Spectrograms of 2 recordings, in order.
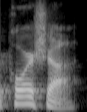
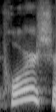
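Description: First: "Porsche" said as POR-sha; Porsche in two syllables. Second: Said in the usual way. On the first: Retold or imitated. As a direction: say "Porsche" with an added "uh" at the end. Joke on two pronunciations.

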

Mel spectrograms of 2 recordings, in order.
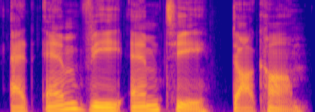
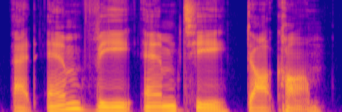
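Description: The two takes are said the same way.

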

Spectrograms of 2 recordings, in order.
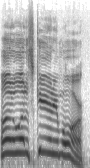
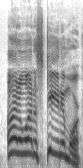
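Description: First: Much higher whiny child voice, mocking; the boy refusing to ski again; whiny kid repeat. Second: Much higher whiny child, mocking; a hurt boy refusing to ski on; whiny kid. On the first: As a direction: whine it as the stubborn boy. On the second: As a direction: whimper it like a scared boy.

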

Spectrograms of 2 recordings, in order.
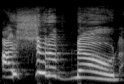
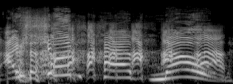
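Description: First: Said in the usual way. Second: Drawn out slowly through laughter; slow laughing repeat. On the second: Real, not acted. Cohost laughing at her own punchline, slow and giggly. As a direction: stretch it out while cracking up.

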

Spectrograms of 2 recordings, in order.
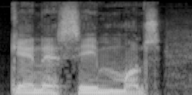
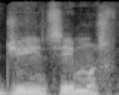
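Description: First: "Gene Simmons" read as Finnish spelling, "Gene" as "ge-ne" with a hard g, a long mm in "Simmons"; slow, deliberate "Gene Simmons" with a hard g: "ge-ne sim-mons"; Finnish pronunciation. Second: "Gene Simmons" pronounced as an American would, "jeen simons"; English pronunciation. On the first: Podcaster jokingly correcting the name to a slow Finnish "ge-ne sim-mons". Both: Shown as a demonstration. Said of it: "niin kuin se lausutaan".

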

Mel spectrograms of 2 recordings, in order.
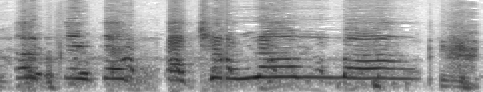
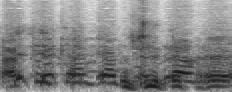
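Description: First: Squeaky laughing mimic; high laughing echo. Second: Chuckling through it; laughing while talking. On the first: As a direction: repeat it high and slow while laughing. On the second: Retold or imitated. First take.

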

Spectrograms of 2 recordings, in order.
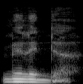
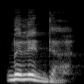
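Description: First: Calvin repeating it. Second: Melinda giving her name. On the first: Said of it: "he repeated". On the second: Melinda tells Calvin her name, higher and firm. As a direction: say your name plainly and firmly. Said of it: "she told him". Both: Acted.

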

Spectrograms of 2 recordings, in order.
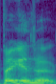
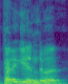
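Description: First: Said in the usual way. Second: Laughing. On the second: Real, not acted. Jokingly repeats his boast.

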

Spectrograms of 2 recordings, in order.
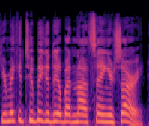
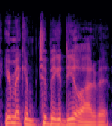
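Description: First: High, fast retort; indignant comeback. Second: Said in the usual way. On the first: Retold or imitated. Turning the seatmate's words back on him, indignant. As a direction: throw the words back, quick and pitched up.

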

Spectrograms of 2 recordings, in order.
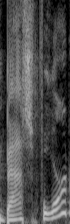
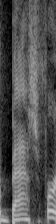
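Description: First: "Bassford" with a full, clear FORD; full pronunciation. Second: "Bassford" ending in a weak "ferd"; reduced pronunciation. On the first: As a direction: say "Bassford" with both syllables sounded out. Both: Retold or imitated. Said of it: "Am I saying his name right?".

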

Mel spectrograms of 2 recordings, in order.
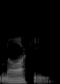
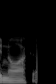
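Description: First: Nike said "NY-kee"; two-syllable Nike. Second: Nike said "Nyke"; one-syllable Nike. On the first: Host answers how they have always said it, Nike as "NY-kee". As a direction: say Nike with an -ee ending. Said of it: "I've always called it Nike". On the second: Host admits their own habit, Nike as "Nyke". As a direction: say Nike to rhyme with bike, no -ee. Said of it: "I probably still say Nike". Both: Shown as a demonstration.

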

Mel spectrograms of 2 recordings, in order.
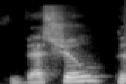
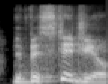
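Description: First: "vestigial" garbled into a clipped vest-ul with a rising tune; fumbled word. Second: "vestigial" said in full as ves-TIJ-ee-al; corrected word. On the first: Podcaster groping for a word, "vestigial" garbled as vest-ul. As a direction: stumble over "vestigial" as vest-ul, unsure. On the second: Podcaster finally getting the word out, "vestigial" said in full. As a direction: land "vestigial" properly, every syllable. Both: Shown as a demonstration. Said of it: "there we go".

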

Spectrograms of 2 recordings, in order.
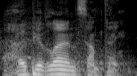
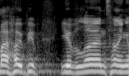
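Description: First: Low-pitched serious father; stern dad. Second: Said in the usual way. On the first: Retold or imitated. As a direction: imitate a stern dad's low lecturing. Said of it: "this very serious, stern". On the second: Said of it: "Dad said those sort of things".

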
